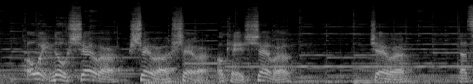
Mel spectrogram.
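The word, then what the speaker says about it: Schera: Okay, Shara.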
